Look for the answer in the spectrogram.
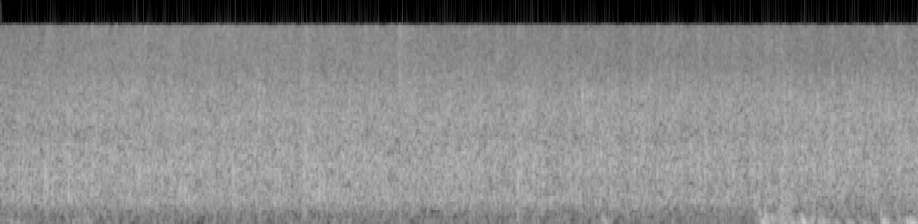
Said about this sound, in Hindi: और कारण नंबर तीन, हम इतनी जोर से तालियां बजाएंगे कि हमारे तालियों के vibration it should touch the almighty God, thanking God for this great life God has given to us. अब तालियां बजाइए।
